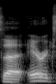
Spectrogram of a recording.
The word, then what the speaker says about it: Eric: Also, I got to point out, it's Eric spelled with a C, not a K.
